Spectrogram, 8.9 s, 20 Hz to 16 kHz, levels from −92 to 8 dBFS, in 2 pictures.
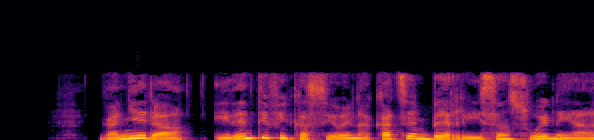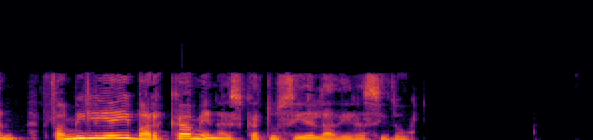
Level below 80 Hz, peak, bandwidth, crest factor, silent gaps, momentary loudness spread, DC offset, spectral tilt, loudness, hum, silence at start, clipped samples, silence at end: -62 dBFS; 0 dBFS; 8 kHz; 14 dB; none; 12 LU; under 0.1%; -6.5 dB/octave; -14 LUFS; none; 0.75 s; under 0.1%; 1.4 s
